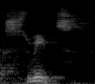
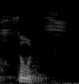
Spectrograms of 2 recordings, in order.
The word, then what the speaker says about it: suite: It's called suites, not suits. Suit is your coat suit. Suite is a type of room. Suite as in how you say this laddu sweet. Just like that, the pronunciation is one and the same.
